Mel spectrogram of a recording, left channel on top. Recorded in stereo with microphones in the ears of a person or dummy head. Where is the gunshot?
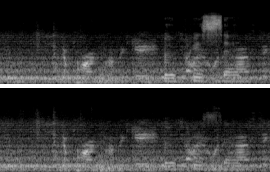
No gunshot in this recording.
